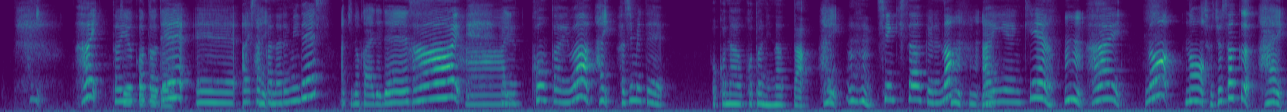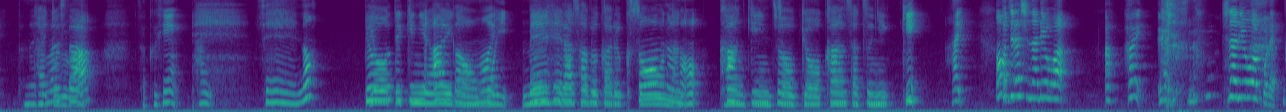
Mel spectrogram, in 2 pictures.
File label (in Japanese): フリートーク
